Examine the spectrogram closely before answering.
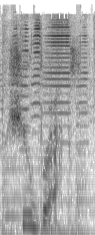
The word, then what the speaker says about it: Hubrecht: Okay, who, how do I pronounce this? Hubrecht. Alright, so it's pronounced Hubrecht.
